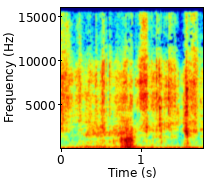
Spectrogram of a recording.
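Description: Soft crinkling and rustling of scrapbook paper being folded and handled, a few brief crisp bursts over a faint low hum, with no voices.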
